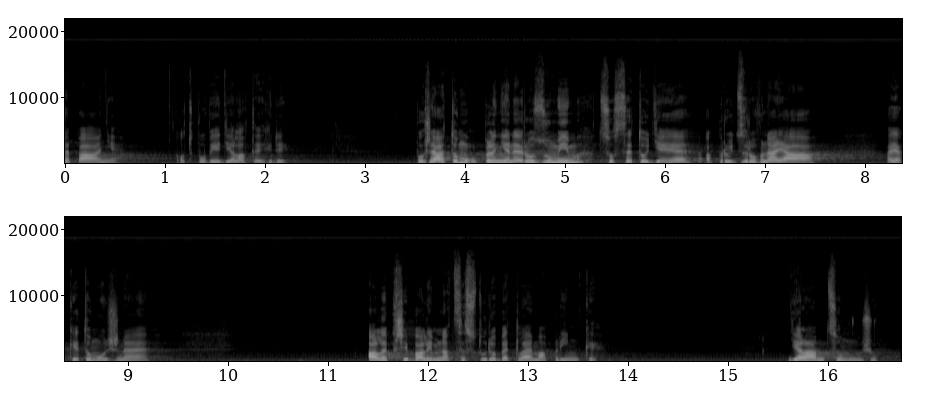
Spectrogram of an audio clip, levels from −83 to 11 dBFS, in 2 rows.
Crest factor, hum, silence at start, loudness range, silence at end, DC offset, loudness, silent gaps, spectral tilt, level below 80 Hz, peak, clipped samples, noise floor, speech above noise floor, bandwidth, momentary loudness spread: 24 dB; 50 Hz at -70 dBFS; 0 s; 9 LU; 0.2 s; under 0.1%; -38 LUFS; none; -4 dB/octave; -76 dBFS; -18 dBFS; under 0.1%; -68 dBFS; 30 dB; 19 kHz; 16 LU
